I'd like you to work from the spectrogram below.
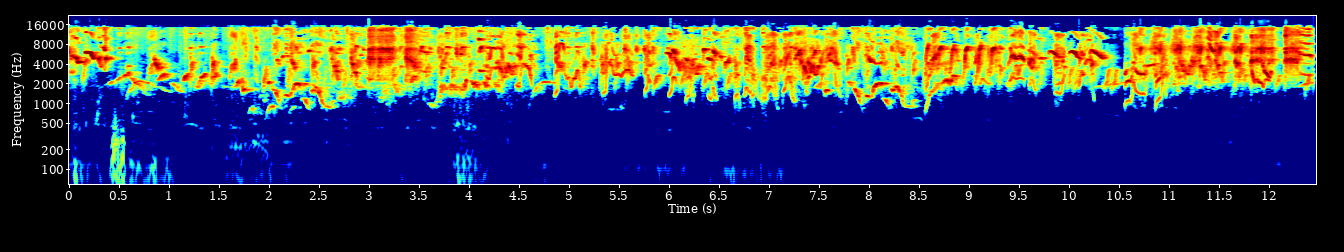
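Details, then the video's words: Young black-and-yellow oriole learning its song, chattering without pause in a fast, scratchy medley of clicks, squeaks and short rising and falling whistles, a couple of low thumps early on. "KEPODANG HUTANG muda||belajar ngoceh"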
